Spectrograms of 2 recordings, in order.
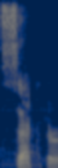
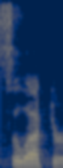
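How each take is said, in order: First: The middle 'l' syllable is left out. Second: The middle 'l' syllable is fully pronounced. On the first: The speaker calls it wrong. "I'm saying it wrong" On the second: The speaker calls it right. "It's selector"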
